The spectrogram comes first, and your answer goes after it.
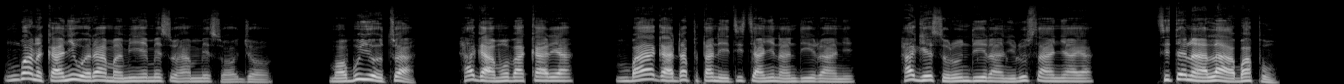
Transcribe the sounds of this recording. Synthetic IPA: ŋ̩˦ɡʷa˦nʊ˨ka˨ɲɪ˦we˨ɾa˨ma˨m̩˦i˦ɦe˦me˦so˦ɦa˦m̩˦me˦sɔ˦d͡ʒɔː˦ | m˨ɔ˨bʊ˦jo˨tu˦a̰˨ | ha˦ɡa˨a˨mʊ˦ba˦ka˦ɾɪ˦a˦ | ŋ͡m̩˨ɡ͡ba˦ja˦ɡa˨a˨da˦pʊ˨ta˦ne˨t̬i˦ti˨a˨ɲɪ˦na˨n̩˦di˦ɾa˨ɲɪ˦ | ha˦ɡe˨e˦so˨ɾo˨n̩˦dɾa˨ɲɪ˦ɾu˦sa˦˨a˨ɲɪ˦a˦ja˦ | si˦te˦na˨a˨la˦a˨ɡ͡ba˦pʊ̰˨

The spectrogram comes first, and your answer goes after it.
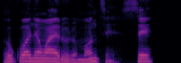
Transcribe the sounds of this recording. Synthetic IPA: o˦kʷu˦o˦ɲe˦ŋʷa˦ɲɪ˦ɾu˨ɾu˨mʊ˨n̩˦tɪ̰˨sɪ˦

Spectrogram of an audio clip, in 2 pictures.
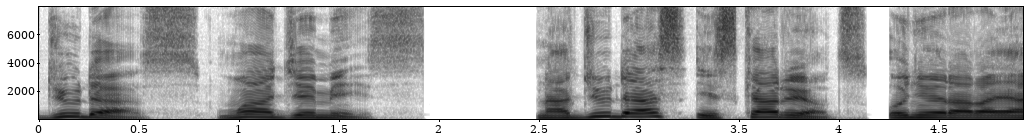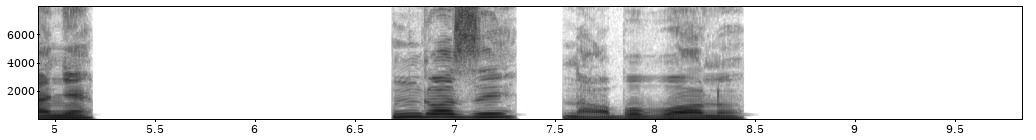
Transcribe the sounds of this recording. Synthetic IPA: d͡ʒu˦da̰˨sŋʷa˦˨d͡ʒe˦mḭ˨s | na˨d͡ʒu˦da˨si˨ska˦ɾi˨ɔ˨to˦ɲe˦ɾa˨ɾa˨ja˦ɲe˦ | ŋ̩˦ɡɔ˦zɪ˦ | na̰˨ɔ̰˨bʊ˦bʊ˦ɔ˦nʊ˦

